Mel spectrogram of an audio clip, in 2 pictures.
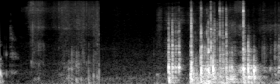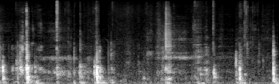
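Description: Handling noise as two compact car amplifiers on a metal mounting bracket are worked up behind the dash panel: clicks, knocks and rattles against plastic trim. It starts quiet, has a dense burst of knocking about two and a half seconds in, then scattered clicks.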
